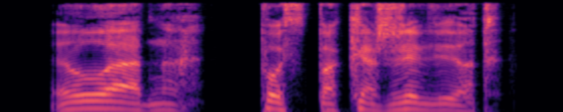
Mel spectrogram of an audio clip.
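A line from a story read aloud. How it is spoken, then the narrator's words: Reluctant hoarse rasp. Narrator (Russian): нехотя прохрипел черноволосый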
